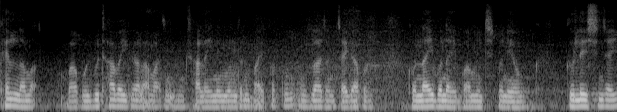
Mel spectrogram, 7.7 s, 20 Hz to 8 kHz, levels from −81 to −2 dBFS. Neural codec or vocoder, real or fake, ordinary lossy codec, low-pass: codec, 16 kHz in and 24 kHz out, 1 kbps, XY-Tokenizer; fake; none; 7.2 kHz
